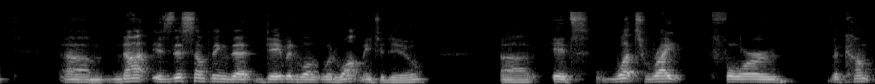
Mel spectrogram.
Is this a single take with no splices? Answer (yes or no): no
